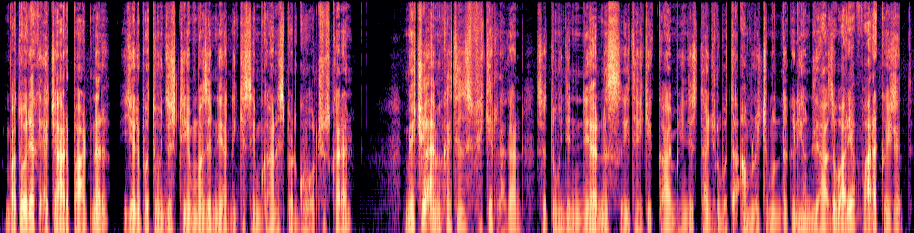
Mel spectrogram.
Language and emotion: Kashmiri, fearful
